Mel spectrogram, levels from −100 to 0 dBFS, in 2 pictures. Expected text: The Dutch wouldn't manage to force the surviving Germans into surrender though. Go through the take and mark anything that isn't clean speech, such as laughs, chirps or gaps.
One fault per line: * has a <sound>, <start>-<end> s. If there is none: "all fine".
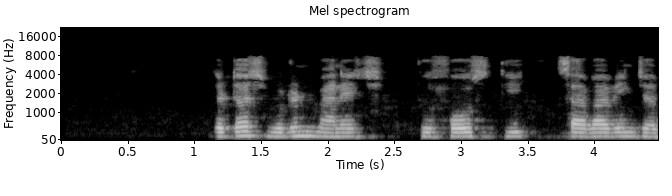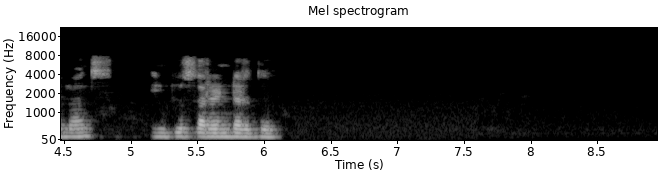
all fine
